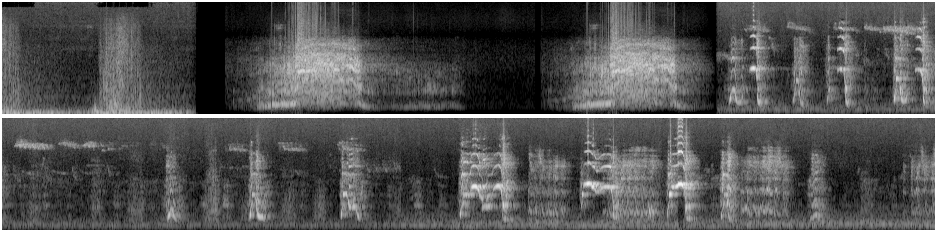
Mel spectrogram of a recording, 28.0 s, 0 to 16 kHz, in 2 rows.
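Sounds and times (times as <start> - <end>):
animal yipping: 10.8 - 26.5
steady low hum: 10.8 - 27.7.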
